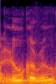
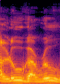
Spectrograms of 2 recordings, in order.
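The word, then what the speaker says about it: loup-garou: watch out you better watch your back the lugaro going to get you my looks Viking today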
